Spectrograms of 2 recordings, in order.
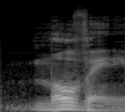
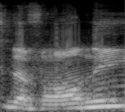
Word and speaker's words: Navalny: led a very more Mulvaney, right? Wait, am I saying it right? What is it? No, Navalny. I think it's Navalny.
